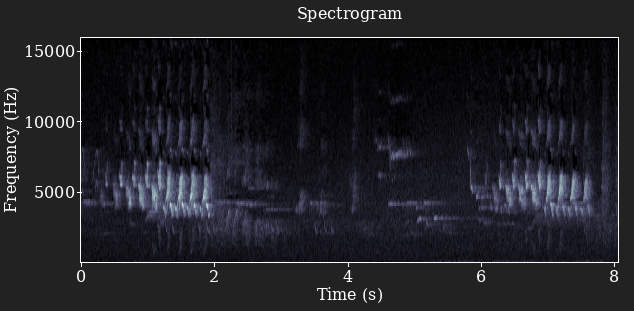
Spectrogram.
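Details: MacGillivray's warbler delivering two bright, rolling song phrases about five seconds apart, each a rapid string of high repeated doublets ending in a few lower notes, with soft distant bird notes between them.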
